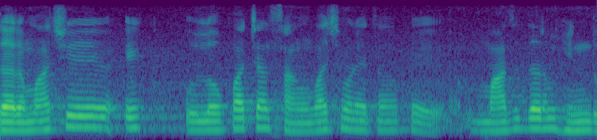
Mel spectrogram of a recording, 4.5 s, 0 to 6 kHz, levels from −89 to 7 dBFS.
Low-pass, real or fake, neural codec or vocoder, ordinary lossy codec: 5.4 kHz; real; none; none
